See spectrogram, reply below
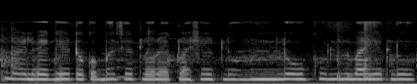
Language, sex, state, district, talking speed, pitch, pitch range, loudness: Telugu, female, Andhra Pradesh, Srikakulam, 130 wpm, 235 Hz, 235-240 Hz, -30 LUFS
